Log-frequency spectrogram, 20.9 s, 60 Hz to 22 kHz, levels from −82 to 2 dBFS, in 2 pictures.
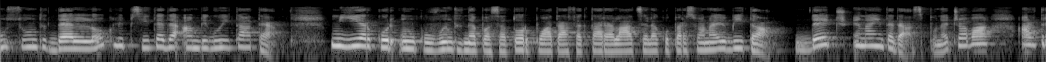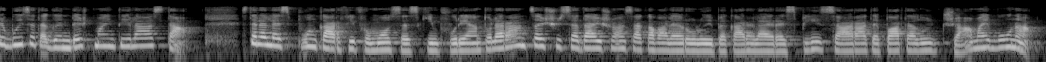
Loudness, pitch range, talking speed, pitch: -25 LUFS, 180-260 Hz, 165 wpm, 220 Hz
